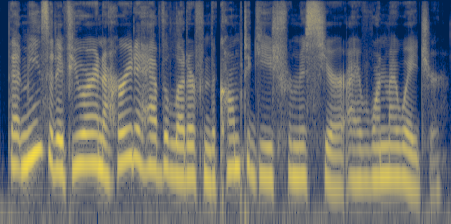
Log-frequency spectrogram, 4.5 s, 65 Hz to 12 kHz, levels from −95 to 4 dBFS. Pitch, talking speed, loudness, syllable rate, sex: 220 Hz, 330 wpm, -16 LUFS, 7.6 syllables/s, female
